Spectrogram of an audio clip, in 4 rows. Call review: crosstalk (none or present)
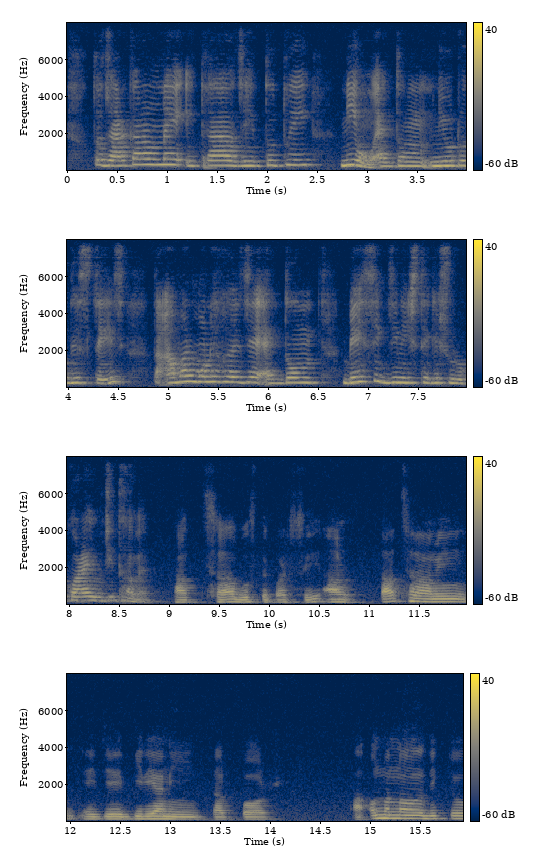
none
